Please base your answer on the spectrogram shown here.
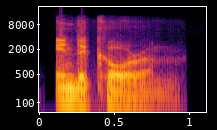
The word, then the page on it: indecorum: British English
